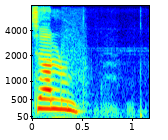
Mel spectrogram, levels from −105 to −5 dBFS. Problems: none marked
